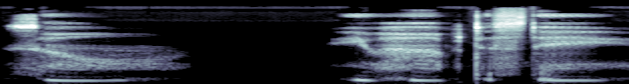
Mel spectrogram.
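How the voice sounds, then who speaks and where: A woman's voice: medium pitch, completely flat delivery, breathy edge, dry recording, exaggerated voice. A woman playing a lovestruck witch professor in an intimate ASMR roleplay, whispering tenderly and breathily, close to the microphone. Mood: intense devotion. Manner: slow, tender, intimate delivery. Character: lovestruck high witch professor, usually cold and composed, tender.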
